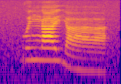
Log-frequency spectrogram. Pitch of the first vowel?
high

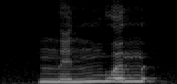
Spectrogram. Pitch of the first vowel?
rising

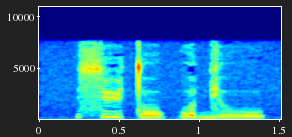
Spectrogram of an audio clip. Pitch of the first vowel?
falling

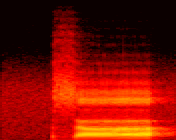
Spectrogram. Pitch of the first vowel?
rising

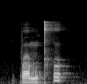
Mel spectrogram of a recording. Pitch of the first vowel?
low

